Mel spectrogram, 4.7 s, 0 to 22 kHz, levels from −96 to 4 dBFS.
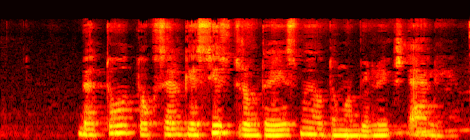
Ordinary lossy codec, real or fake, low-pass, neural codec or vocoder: AAC, 32 kbps; real; 19.8 kHz; none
